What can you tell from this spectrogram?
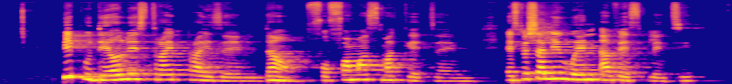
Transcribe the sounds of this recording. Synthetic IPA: pipudeɔlwestɹaɪpɹaɪzɛ̃mdãʊ̃nfɔfamasmakɛtɛ̃m | ɛspɛʃaliwɛ̃navɛsplɛ̃nti

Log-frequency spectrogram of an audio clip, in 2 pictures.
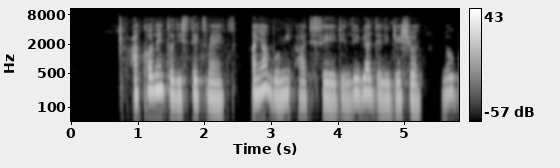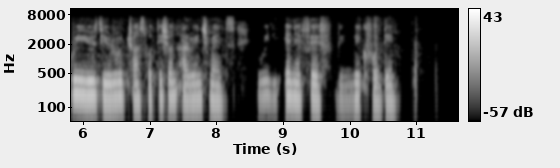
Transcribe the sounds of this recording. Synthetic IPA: akʰɔdɪ̃ŋtudistetmɛ̃nt | ãjãbumiʔadsedilibiadɛleɡeʃɔ̃nː | oɡɹijusdiɹud̚tʰɹãnspɔtʰeʃɔ̃naɹẽnd͡ʒmɛ̃nts | widiɛnɛfɛfdimekfɔdɛ̃m

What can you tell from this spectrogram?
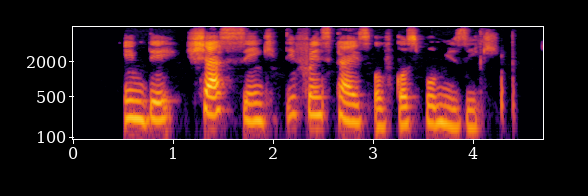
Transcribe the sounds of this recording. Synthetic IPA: ĩndeʃasĩŋkd̥ifɹɛ̃ntstaɪsɔvɡɔspɔlmjuzik

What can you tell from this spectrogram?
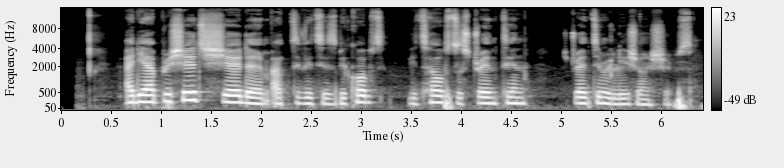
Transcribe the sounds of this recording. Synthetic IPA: aɪdeapɹiʃietʃɛdɛ̃mʔa̰k̚tʰivitʰizbikʰɔz | ithɛlpstʰustɹɛ̃nθn | stɹɛ̃ŋk̚θĩnɹileʃɔ̃nʃips

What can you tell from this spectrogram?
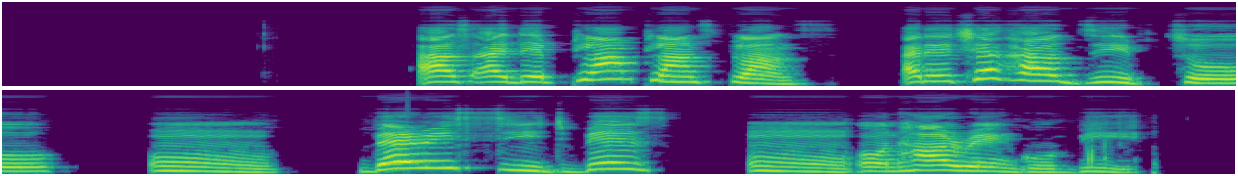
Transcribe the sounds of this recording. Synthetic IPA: azaɪdeplãnplãntplãnt | aɪdet͡ʃɛkɦaʊdip̚to | bɛɹisidbest̩ | ɔ̃nɦaʊɹẽnɡobi

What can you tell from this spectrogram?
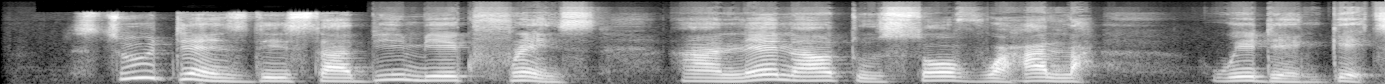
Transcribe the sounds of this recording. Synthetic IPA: studɛ̃ntsdesabĩmekfɹɛ̃nds | ãnlɛ̃naʊtosɔvwahala | wedɛ̃mɡɛt

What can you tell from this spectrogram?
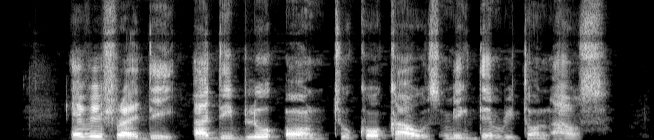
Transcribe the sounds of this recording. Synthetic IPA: ɛvɹifɹaɪde | adebluɔ̃ntʰukʰɔkʰasmek̚dɛ̃mɹitʰɔ̃naʊt

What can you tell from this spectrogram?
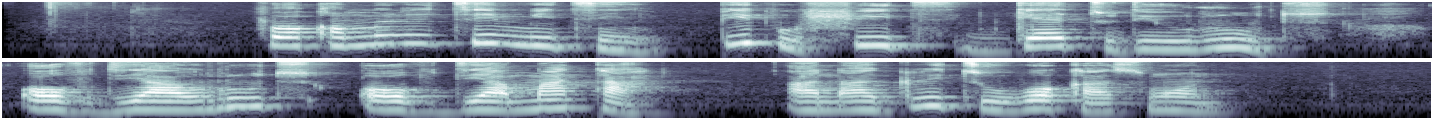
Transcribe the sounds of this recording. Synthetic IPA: fɔkɔmjunitʰimitʰĩnpipufitɡɛtːudeɹut | ɔfdɛaɹutɔfdɛamata | ãnaɡɾitʰuwɔkaswɔ̃n

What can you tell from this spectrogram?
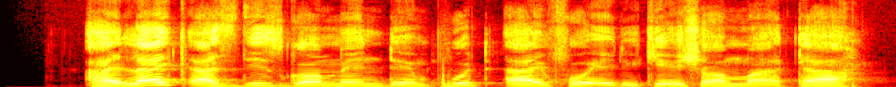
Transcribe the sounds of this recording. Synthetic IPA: ʔajlajkas̬dis̬ɡɔvmɛ̃ntdɛ̃npʰutajfɔɛd͡ʒukeʃɔ̃nmata

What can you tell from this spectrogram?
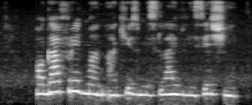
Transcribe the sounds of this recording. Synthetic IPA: ɔɡafɾid̚mãnakʰjusmislaɪvliseʃi

